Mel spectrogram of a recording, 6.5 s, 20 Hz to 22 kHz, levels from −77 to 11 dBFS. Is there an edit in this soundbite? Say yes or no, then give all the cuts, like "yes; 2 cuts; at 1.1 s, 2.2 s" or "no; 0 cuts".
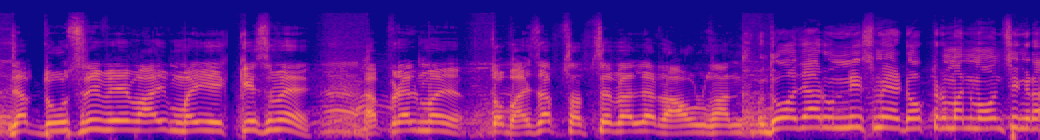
yes; 1 cut; at 4.6 s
